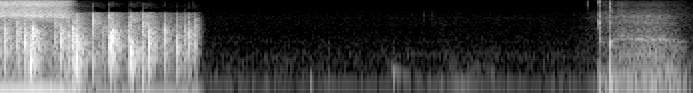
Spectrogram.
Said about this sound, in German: Wir sind wieder für Sie da. Juhu, dann machen wir aber einen Applaus.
